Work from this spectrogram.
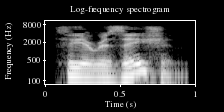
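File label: "theorization", British English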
